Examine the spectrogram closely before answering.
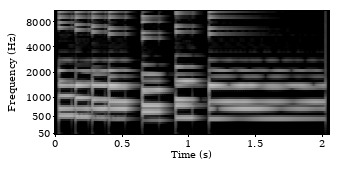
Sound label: levelup; dragon quest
